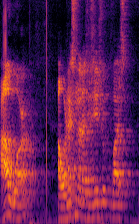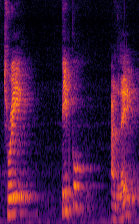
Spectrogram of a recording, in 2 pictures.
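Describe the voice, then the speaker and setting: A man with a Spanish accent speaks over noticeable background noise, with audible echo in the room. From Colombia, Medellin. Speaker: landscape architect. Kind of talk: podcast interview. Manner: halting, repeats words.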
